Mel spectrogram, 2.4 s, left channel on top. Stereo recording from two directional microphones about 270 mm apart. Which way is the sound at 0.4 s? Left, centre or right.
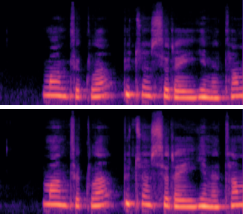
Centre.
